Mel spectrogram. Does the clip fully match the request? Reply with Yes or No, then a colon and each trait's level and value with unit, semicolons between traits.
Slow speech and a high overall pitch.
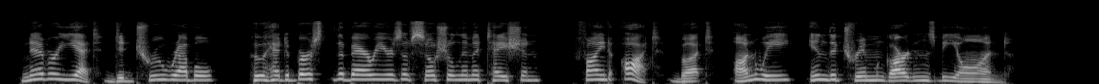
Yes: slow, 120 wpm; high, 205 Hz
